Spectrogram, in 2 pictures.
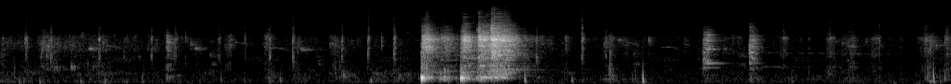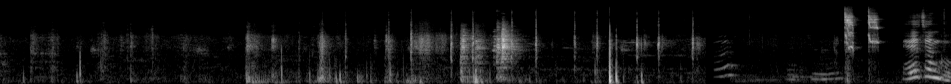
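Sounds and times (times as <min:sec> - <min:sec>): rustle: 0:16.9 - 0:18.0.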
